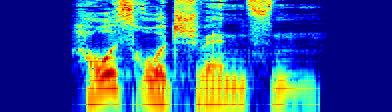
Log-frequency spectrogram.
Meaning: dative plural of Hausrotschwanz
- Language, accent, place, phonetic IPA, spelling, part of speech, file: German, Germany, Berlin, [ˈhaʊ̯sʁoːtˌʃvɛnt͡sn̩], Hausrotschwänzen, noun, De-Hausrotschwänzen.ogg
